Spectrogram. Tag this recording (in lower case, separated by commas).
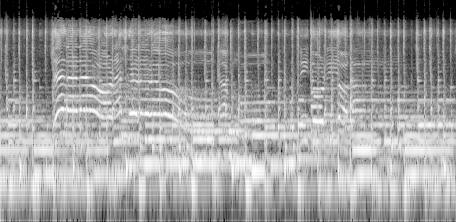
music of africa, music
